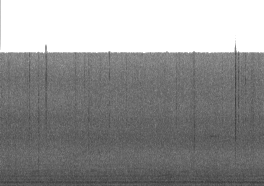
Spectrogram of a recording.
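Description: Steady mechanical hum with a constant mid-pitched tone, with a few faint clicks near the end.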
